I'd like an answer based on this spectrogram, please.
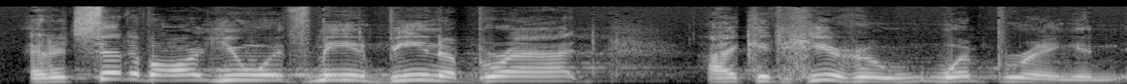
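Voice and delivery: ordinary delivery

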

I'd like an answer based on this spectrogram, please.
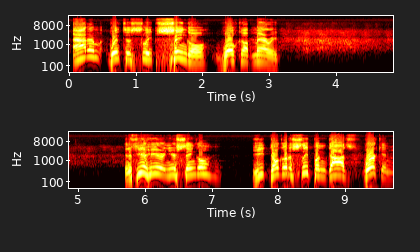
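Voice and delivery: preacher hammering a point to the men; full-force preaching. Real, not acted. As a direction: drive it home to the congregation.

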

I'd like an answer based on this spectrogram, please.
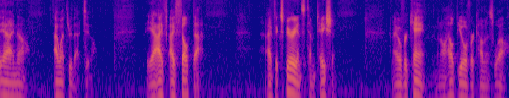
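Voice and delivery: soft, hushed reassurance; gentle comfort. Pretend. Jesus softly comforting a struggling believer, hushed and tender. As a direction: quietly reassure them you've been there too.

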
